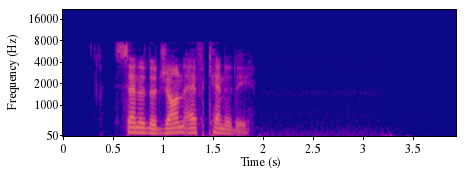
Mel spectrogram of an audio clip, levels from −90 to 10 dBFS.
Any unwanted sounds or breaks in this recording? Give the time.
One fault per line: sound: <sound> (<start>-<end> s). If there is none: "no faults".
no faults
